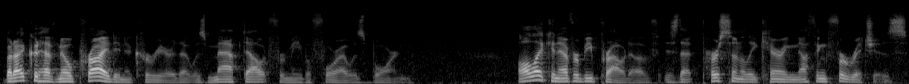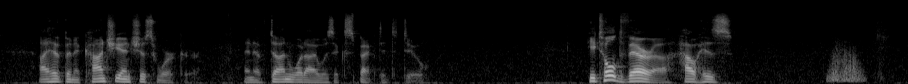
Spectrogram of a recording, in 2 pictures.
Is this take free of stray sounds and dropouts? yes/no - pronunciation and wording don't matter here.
no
